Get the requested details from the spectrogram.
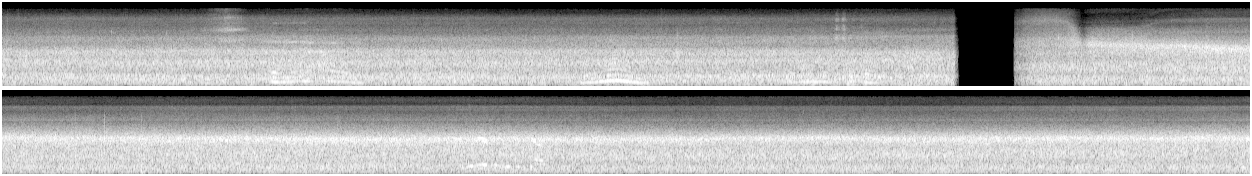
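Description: Floodwater rushes and roars loudly.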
